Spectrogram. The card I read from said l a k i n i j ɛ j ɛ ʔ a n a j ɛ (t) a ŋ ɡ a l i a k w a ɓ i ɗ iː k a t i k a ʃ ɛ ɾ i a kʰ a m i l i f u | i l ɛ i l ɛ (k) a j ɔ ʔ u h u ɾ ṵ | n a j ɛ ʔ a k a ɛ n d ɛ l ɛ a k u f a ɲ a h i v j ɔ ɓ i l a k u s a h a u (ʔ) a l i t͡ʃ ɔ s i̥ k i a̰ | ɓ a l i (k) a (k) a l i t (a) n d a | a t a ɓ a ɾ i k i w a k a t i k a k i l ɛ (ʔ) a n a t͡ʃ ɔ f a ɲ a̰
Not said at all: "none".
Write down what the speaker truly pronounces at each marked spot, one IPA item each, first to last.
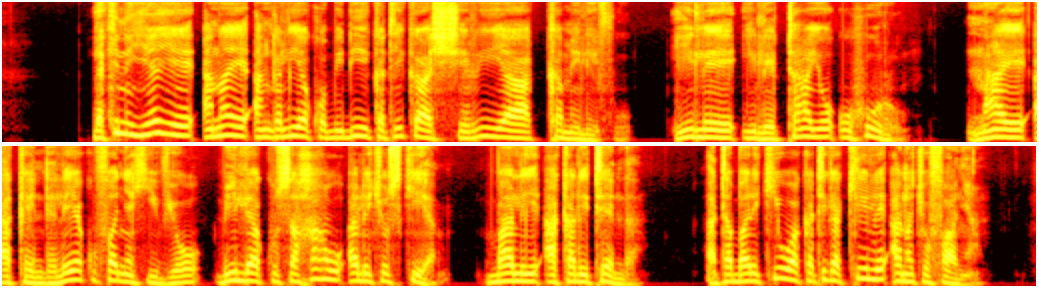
ʔ, t, ʔ, ʔ, k, ɛ, ʔ

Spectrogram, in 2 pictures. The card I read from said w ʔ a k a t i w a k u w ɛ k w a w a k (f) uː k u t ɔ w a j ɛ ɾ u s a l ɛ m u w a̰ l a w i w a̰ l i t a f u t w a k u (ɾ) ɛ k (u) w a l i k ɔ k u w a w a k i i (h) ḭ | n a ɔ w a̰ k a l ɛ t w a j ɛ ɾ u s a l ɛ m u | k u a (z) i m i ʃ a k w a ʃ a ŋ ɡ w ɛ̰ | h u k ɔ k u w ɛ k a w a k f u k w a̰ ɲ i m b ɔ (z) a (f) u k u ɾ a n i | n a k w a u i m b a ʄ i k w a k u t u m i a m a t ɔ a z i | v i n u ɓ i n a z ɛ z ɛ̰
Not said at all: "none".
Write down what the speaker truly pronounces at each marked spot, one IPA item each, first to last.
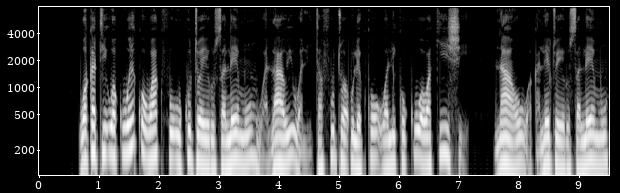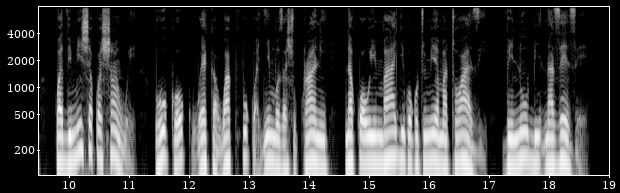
f, l, ɔ, ʃ, ð, z, ʃ

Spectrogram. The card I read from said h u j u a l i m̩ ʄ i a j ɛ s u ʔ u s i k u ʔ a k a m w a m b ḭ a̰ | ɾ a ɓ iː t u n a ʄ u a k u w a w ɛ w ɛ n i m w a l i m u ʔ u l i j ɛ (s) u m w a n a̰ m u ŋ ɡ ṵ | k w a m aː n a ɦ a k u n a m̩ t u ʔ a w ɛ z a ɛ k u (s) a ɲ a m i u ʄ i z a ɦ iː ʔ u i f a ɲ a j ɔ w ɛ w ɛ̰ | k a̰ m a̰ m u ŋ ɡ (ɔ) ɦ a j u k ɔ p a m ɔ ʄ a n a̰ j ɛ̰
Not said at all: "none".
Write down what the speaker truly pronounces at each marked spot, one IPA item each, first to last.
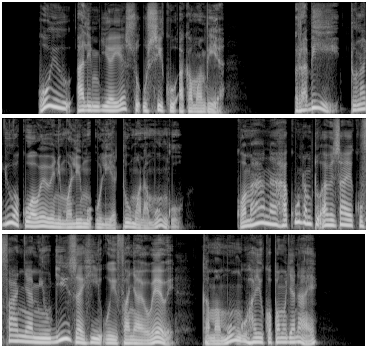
t, f, u

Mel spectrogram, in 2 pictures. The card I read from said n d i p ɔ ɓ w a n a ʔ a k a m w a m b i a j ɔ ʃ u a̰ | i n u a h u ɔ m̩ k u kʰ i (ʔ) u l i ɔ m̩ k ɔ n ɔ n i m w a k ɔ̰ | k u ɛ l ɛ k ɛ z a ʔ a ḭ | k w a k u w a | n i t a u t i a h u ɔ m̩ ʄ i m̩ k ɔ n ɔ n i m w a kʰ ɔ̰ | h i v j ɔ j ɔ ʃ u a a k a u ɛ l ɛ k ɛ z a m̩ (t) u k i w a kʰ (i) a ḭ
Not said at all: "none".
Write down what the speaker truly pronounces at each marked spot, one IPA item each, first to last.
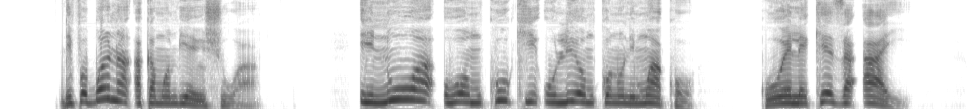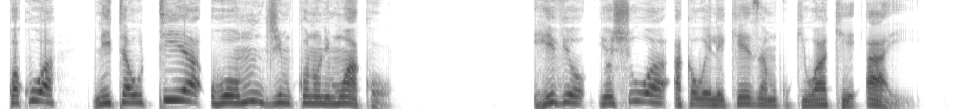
ʔ, k, ɛ

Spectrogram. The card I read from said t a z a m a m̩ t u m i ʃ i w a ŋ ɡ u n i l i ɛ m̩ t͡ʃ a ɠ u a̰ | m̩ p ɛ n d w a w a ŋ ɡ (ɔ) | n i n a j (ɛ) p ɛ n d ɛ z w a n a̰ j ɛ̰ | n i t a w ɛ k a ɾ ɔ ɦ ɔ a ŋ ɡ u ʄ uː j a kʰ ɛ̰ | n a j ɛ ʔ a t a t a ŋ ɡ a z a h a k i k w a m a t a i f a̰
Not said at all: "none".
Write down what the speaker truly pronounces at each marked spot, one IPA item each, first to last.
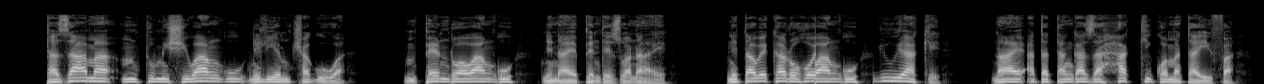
u, ɛ

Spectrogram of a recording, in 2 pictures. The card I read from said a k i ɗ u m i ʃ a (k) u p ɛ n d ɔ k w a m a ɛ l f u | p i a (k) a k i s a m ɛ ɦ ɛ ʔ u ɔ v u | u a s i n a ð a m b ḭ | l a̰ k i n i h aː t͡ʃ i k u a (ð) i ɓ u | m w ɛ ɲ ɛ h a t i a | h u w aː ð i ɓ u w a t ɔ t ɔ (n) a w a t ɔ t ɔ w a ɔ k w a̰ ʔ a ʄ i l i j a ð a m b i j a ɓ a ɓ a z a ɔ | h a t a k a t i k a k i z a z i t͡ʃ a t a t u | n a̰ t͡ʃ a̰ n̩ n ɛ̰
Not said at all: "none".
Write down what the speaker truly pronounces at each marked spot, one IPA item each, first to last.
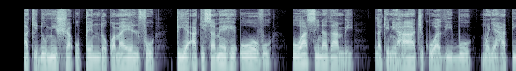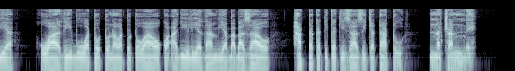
ʔ, ʔ, ð, n

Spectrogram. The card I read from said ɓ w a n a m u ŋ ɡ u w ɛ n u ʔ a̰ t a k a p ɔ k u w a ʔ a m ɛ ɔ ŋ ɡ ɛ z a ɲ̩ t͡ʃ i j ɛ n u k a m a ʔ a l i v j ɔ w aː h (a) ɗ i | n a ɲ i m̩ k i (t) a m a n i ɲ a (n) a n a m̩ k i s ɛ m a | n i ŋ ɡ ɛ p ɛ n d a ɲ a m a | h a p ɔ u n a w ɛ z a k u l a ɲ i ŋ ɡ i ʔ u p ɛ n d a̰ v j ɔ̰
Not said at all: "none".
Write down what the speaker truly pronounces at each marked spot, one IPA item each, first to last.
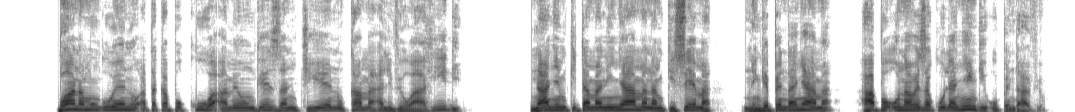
i, t, m

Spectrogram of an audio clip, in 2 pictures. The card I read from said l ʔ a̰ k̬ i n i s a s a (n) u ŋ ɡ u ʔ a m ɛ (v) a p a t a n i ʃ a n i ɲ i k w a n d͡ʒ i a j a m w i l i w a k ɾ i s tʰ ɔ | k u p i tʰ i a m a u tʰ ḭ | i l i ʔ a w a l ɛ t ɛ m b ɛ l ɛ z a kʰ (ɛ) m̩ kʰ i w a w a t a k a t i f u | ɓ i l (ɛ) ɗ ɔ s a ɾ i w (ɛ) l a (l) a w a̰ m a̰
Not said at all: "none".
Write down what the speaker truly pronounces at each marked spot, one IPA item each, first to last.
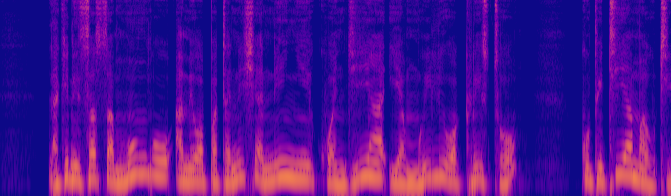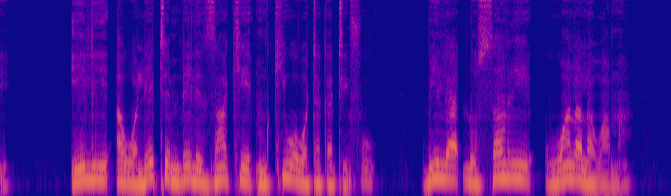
m, w, ɛ, a, a, l

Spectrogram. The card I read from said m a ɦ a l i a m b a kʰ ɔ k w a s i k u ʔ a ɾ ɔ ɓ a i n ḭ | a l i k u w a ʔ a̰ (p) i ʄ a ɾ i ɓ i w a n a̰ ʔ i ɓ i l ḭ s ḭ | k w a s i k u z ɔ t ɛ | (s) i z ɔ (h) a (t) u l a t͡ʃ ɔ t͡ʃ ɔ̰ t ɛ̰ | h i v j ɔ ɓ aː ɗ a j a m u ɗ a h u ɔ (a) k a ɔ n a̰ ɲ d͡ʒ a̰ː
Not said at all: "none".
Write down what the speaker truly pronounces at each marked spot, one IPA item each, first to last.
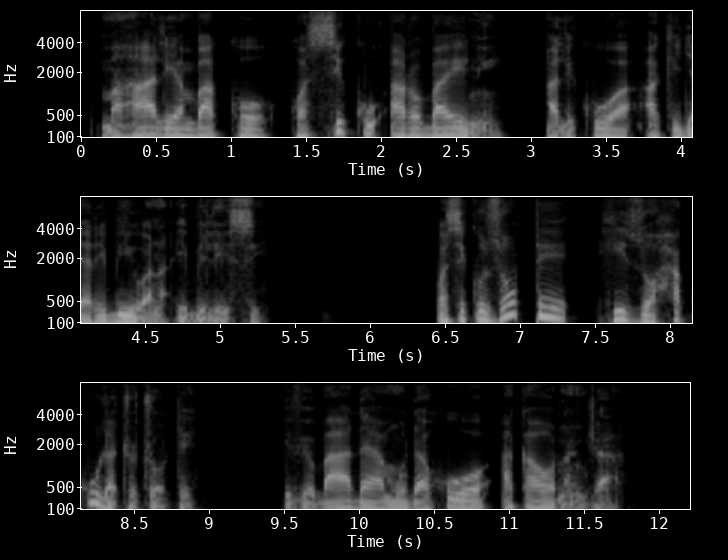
k, h, h, k, a

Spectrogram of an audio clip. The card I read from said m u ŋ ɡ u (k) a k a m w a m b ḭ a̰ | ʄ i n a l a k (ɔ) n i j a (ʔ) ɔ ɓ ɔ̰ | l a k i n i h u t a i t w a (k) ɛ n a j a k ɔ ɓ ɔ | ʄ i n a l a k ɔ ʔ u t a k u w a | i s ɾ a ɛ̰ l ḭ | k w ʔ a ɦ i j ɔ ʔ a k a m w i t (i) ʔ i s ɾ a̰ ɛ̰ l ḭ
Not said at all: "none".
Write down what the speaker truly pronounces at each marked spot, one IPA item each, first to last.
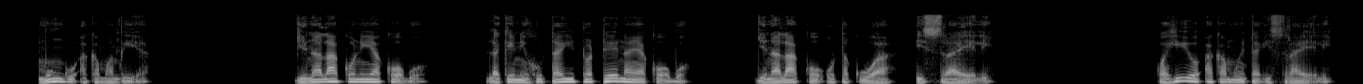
ʔ, ɔ, k, t, a

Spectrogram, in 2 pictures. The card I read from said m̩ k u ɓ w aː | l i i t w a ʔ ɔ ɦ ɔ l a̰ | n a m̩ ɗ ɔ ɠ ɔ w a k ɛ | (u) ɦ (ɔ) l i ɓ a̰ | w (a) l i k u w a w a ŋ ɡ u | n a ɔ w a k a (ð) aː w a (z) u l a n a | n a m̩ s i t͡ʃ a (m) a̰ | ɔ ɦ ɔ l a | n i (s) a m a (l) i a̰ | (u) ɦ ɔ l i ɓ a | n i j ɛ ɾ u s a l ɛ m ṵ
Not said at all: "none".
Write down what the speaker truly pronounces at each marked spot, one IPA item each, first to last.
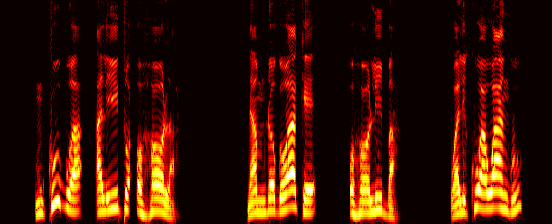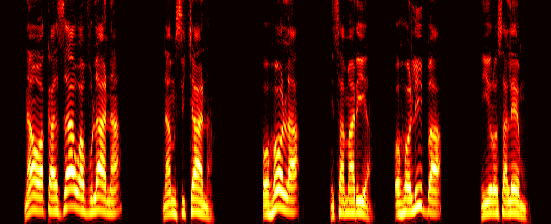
ɔ, ɔ, a, z, v, n, s, ɾ, ɔ

